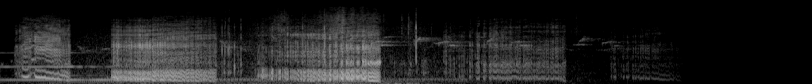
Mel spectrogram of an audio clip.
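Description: An animal's harsh, noisy calls: three long bursts, then two weaker ones, stopping about seven seconds in.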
